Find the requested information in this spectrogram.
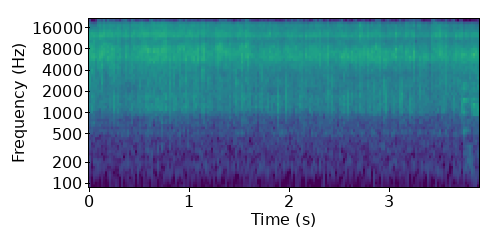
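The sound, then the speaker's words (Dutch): Garlic frying briefly in a pan with damp leaves already in it gives a steady, bright sizzle with fine crackling that runs evenly throughout, with no voices. “Knoflook gaat erin. Heel klein beetje even laten fruiten. Komt-ie.”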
